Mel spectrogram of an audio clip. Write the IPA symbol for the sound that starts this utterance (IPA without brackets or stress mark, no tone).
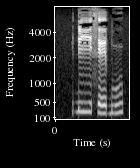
ɗ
